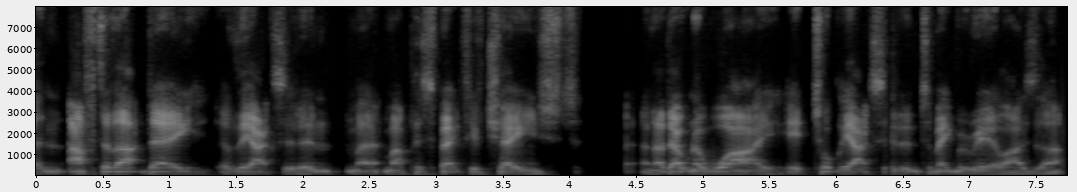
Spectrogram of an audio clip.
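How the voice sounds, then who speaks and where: Over a quiet background, a man with a very deep, low pitch speaks at a moderate pace with fairly even intonation. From UK. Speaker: course participant giving testimonial. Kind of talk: testimony. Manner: halting.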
